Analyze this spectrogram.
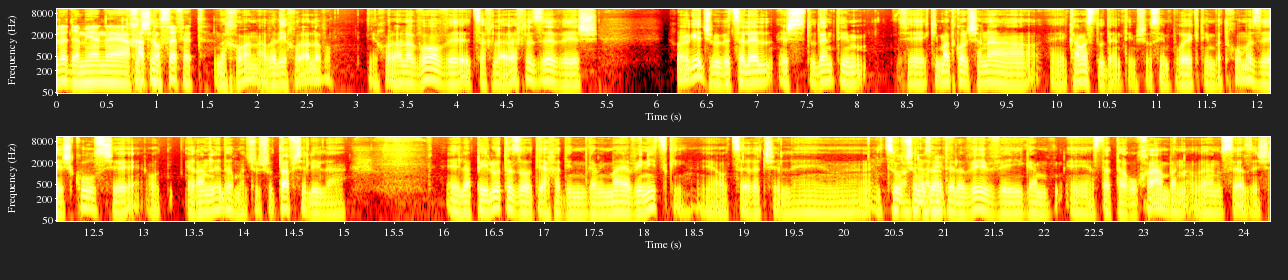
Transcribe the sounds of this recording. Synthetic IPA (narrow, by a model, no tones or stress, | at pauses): led̪amjenaχatnosefet̪naχo̞̰na̰valijeχo̞lʔa̰la̰vo̞ | ijeχo̞̰lʔa̰lavo̞vet͡siχlea̰ʁeχle̞ze̞vejeʃ | χo̰la̰ɡid̪ʃebebet͡sale̞ljeʃst̪udentim | ʃekimʔat̪ko̞lʃanaḛkamast̪udḛnt̪ḭmʃeosḭmpʁo̞jekt̪imbat̪χṵmaze̞jeʃkuʁsʃḛoeʁanledeʁmanʃuʃutafʃelila | lapeilutazo̞t̪ja̰χadimɡamimːajavinit͡skḭja̰o̰t͡se̞̰ʁetʃe̞̰leit͡suvʃemozant̪elavivːeiɡameast̪at̪aʁuχa̰ba̰ba̰no̞sea̰zḛʃ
